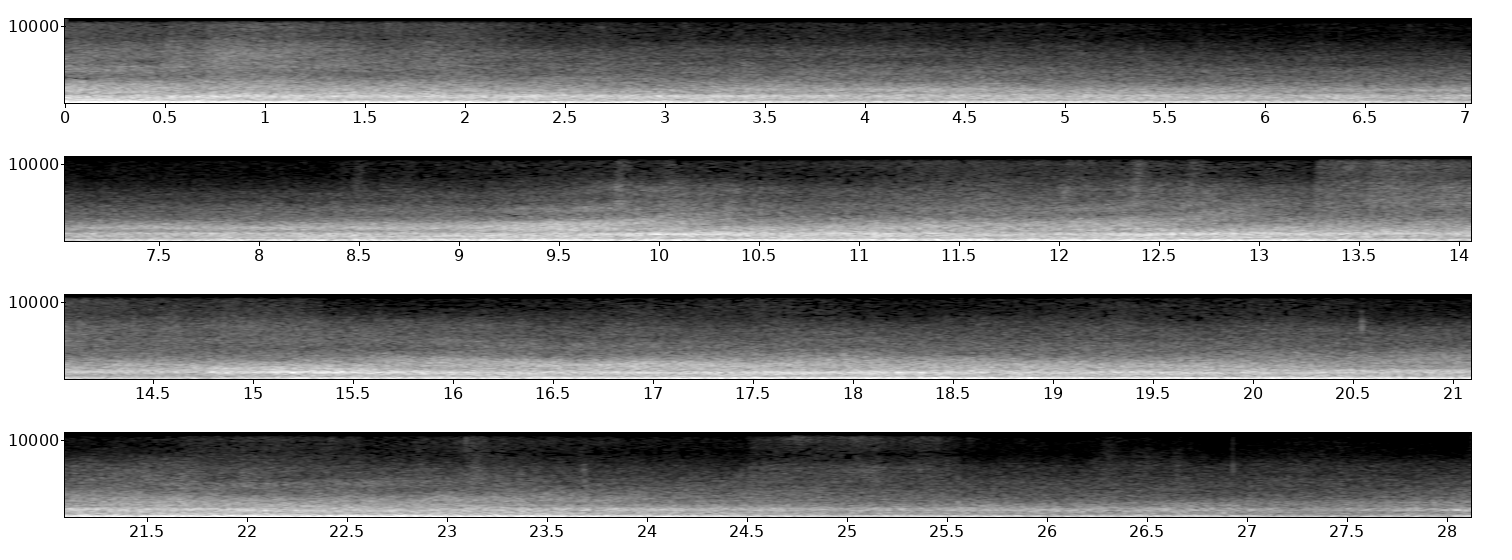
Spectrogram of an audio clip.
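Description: Road traffic: cars passing in a steady wash of engine and tyre noise that swells and eases, with a deep rumble in the first couple of seconds.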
